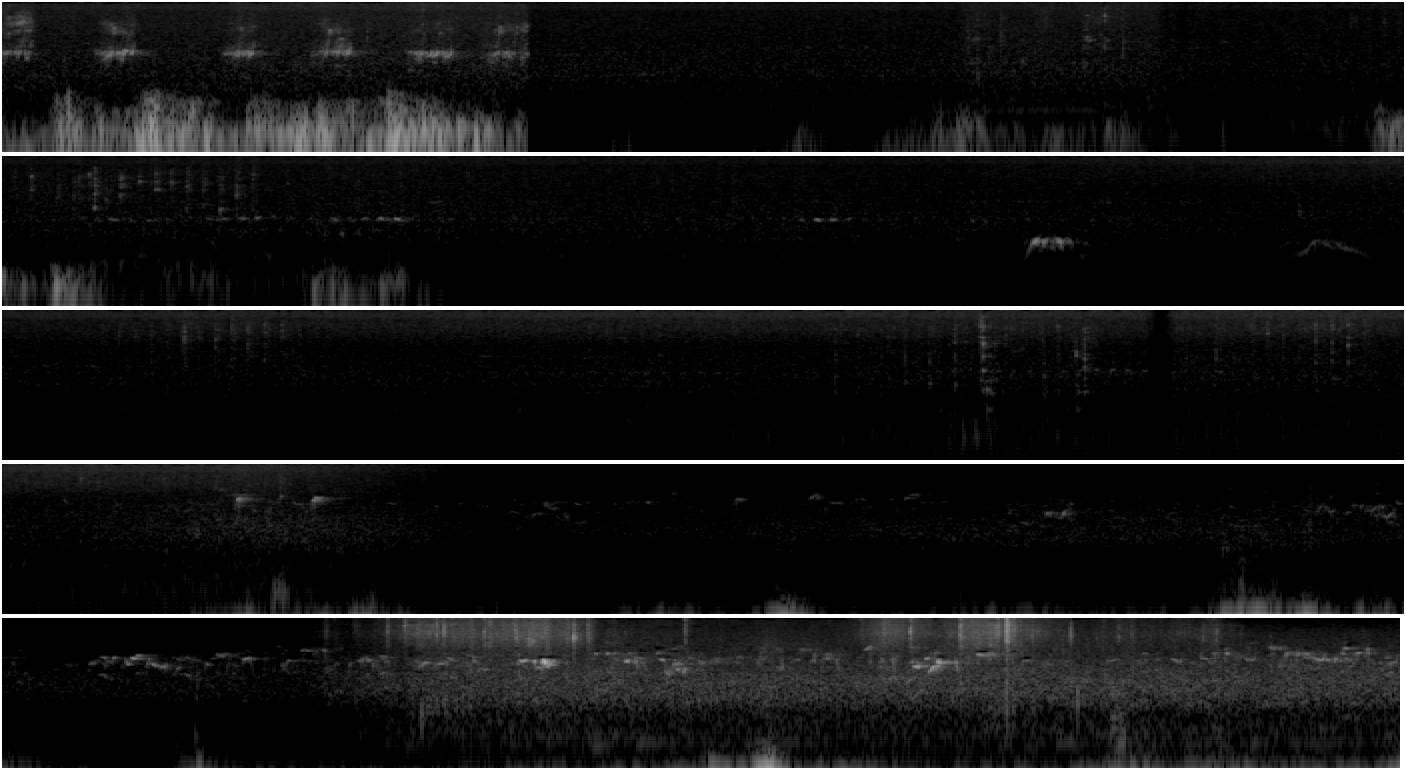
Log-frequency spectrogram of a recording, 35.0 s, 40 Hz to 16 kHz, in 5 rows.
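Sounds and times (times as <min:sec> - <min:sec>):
wild birds chirping: 0:00.0 - 0:02.7, 0:07.2 - 0:14.0, 0:20.5 - 0:27.1, 0:27.7 - 0:35.0
steady background hiss: 0:00.0 - 0:35.0.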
